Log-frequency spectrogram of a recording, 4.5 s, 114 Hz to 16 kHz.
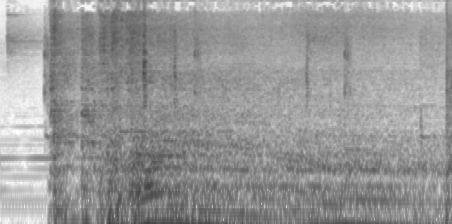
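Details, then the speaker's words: Mk 1 Vauxhall Cavalier engine started after radiator leak repair, pressure test and refill with 50-50 G12 antifreeze, being warmed up: brief crank, flare, then even steady low rumble, no misses; running good. "it's running good at the moment."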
